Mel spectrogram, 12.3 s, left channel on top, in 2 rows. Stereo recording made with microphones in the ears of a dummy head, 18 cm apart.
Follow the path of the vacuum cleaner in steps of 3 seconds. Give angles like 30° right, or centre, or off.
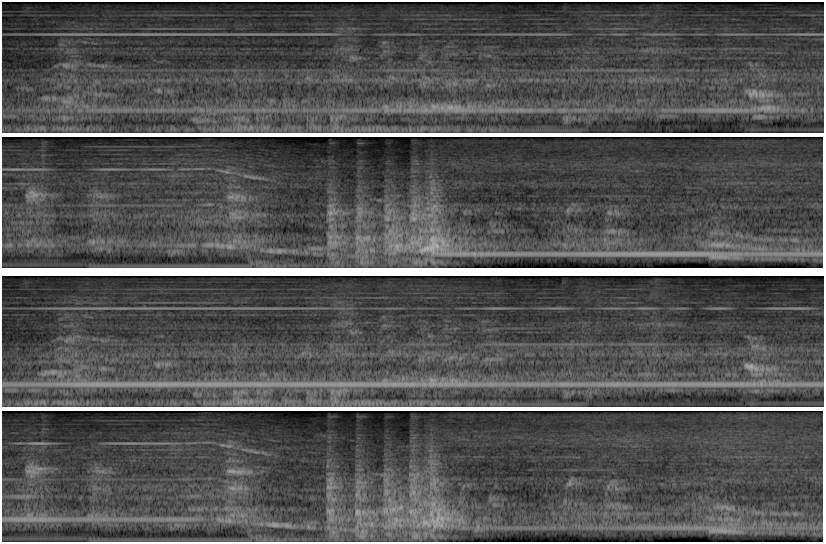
50° right, centre, centre, 30° right.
